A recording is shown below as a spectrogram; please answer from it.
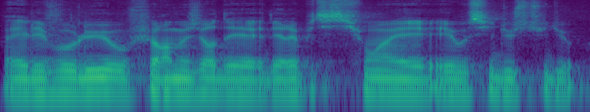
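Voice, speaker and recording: A man's voice: low-pitched, monotone, very fast, a bit bright. A man from a band explaining how they write songs, easygoing with some hesitations. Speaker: band member. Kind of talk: casual interview.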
